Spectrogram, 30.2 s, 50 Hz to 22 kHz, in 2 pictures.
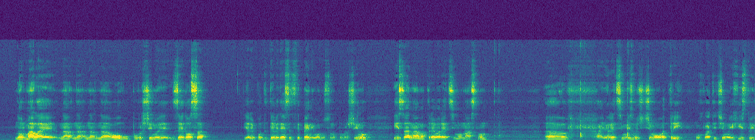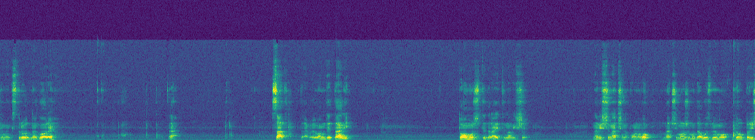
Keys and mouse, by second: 1.7 middle click, 8.2 middle click, 9.9 right click, 11.6 shift+click, 12.5 shift+click, 15.0 e, 18.4-19.7 middle drag.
